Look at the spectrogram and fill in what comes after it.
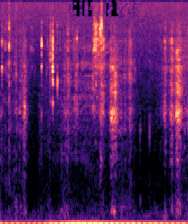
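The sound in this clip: Crunching of a bite of a very thin Fruity Pebbles flavored rice cake: many quick, dry, rhythmic crunches of steady loudness, like continuous chewing, with no voices.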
